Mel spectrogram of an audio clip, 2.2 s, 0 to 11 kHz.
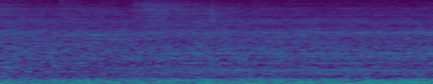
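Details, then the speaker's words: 2003 Ford F550 diesel, 60,000 miles, intermittent rough idle and hesitation on acceleration, code P0269: low idle with uneven lumpy beat; scan tool shows cylinder three at -12 contribution, constantly missing, cylinder misfire. "so number three is always missing and acting up and you can physically hear the motor too so that right there tells me that cylinder Maureen is having trouble contributing"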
